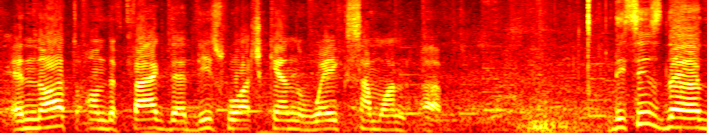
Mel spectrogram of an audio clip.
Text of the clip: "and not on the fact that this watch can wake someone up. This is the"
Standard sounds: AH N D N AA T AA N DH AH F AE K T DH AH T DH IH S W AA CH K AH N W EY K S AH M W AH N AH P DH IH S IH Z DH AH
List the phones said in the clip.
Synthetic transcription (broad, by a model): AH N N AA T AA N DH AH F AE K T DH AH T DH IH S W AA CH K AH N W EY K S AH M W AH N AH P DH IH S IH Z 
